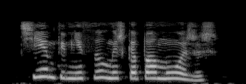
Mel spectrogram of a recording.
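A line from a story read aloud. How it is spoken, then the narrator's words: Sighing. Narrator (Russian): вздохнула я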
